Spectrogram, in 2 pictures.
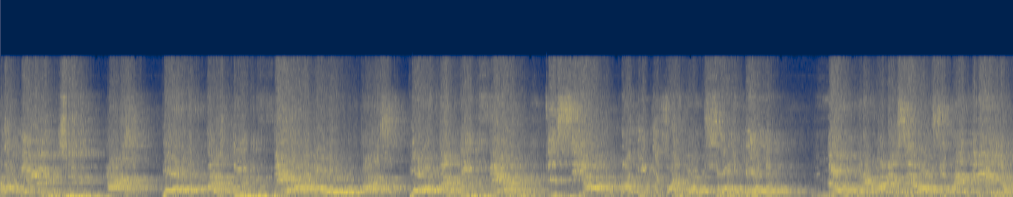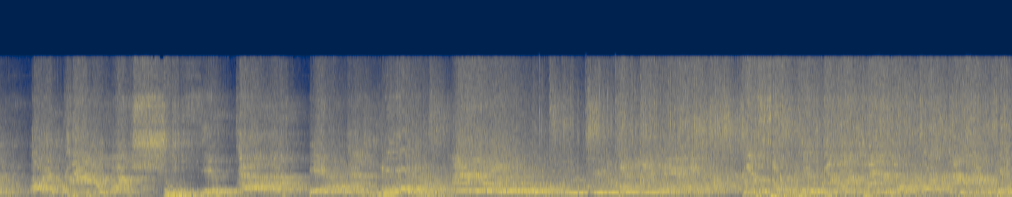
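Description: A large audience shouts loudly and continuously, a dense wall of overlapping voices crying out together for the whole stretch, with no individual words standing out, answering a preacher who urges them to shout as loudly as they can.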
